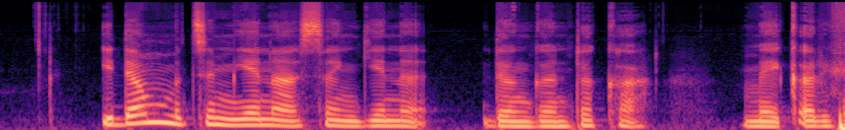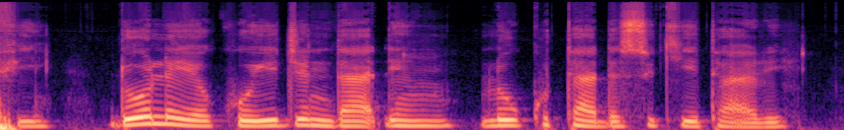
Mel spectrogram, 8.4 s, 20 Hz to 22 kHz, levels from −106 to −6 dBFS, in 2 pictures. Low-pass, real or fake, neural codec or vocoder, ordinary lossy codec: none; real; none; none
